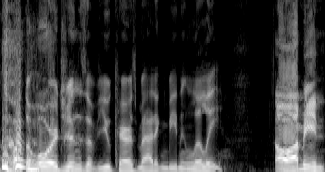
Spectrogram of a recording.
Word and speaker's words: Karizmatik: Karizmatik. That's the way the white boys say Karizmatik. It's one of your words, but you say it wrong still.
